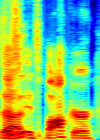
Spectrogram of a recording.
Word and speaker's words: Bakker: I had a headache about the way we were pronouncing Bakar's name, and we were wrong. It's Bakker, and also I've been calling him, and I've been calling him Luke.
